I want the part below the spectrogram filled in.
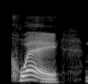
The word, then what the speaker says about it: Quay: I see that the article that you have in the blog was actually written by, how do you say his name? Key Morgan? – Quay.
